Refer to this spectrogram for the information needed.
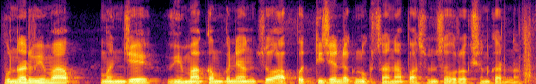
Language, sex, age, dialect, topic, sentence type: Marathi, male, 18-24, Southern Konkan, banking, statement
